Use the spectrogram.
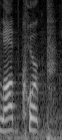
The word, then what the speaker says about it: Lob Corp: I need to start saying lob corp. I need to start saying the P at the end of it, but I'm so used to saying like core that like it's so ingrained into me.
